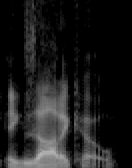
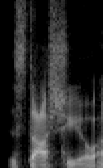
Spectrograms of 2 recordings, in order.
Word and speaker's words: Exotico: So again, I think I've been saying it wrong the whole weekend. I was pronouncing it something totally different. And then I realized, it's like Exotico, not Estacio.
